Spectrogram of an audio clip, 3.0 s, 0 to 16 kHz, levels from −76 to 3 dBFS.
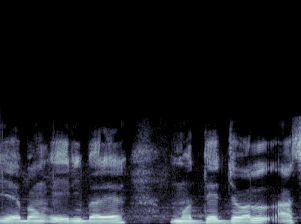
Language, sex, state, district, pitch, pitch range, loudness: Bengali, male, Assam, Hailakandi, 130 Hz, 120-130 Hz, -13 LUFS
